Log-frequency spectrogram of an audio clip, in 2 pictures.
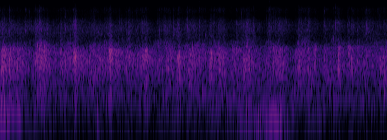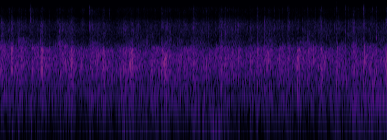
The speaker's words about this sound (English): And I just want to honour these guys and thank them. So can we just give them a round of applause?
